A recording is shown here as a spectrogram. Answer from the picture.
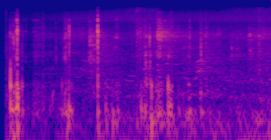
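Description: Scattered sharp cracks of badminton rackets hitting shuttlecocks, with a few thuds, echoing in a large gym hall, and players' voices in the background. The loudest knock comes right at the start.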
